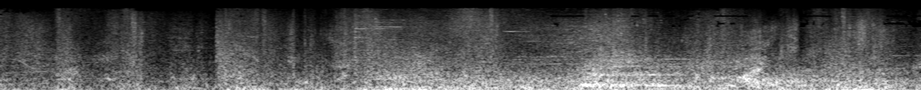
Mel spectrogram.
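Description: Game sound effects of spells and blows burst and crackle.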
